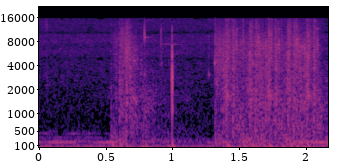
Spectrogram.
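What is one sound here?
An assault rifle fires a burst of shots.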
